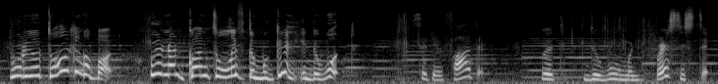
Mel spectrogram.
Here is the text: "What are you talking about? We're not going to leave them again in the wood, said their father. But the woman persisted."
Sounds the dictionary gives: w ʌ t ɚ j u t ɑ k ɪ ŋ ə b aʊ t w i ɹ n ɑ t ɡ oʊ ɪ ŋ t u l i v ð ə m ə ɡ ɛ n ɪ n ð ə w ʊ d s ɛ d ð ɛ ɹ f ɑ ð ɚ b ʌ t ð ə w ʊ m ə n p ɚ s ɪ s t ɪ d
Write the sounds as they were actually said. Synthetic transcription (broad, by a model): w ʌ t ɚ j u t ɑ k ɪ ŋ ə b aʊ t w i ɹ n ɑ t ɡ oʊ ɪ ŋ t u l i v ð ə m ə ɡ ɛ n ɪ n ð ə w ʊ d s ɛ d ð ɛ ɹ f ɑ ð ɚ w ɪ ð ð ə w ʊ m ə n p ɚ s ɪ s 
